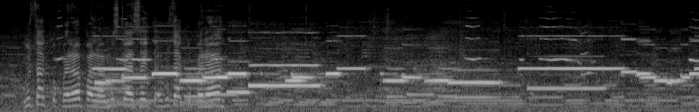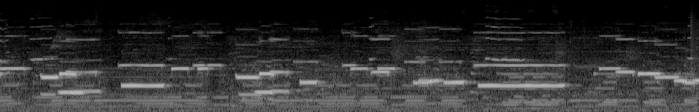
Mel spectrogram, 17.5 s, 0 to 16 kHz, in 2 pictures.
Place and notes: de Mayo, Centro histórico de Puebla, Puebla, Pue., Mexique - Puebla - Mexique
Puebla - Mexique
Ambiance sonore à l'entrée de la rue 5 de Mayo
